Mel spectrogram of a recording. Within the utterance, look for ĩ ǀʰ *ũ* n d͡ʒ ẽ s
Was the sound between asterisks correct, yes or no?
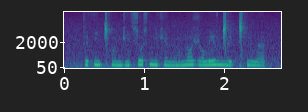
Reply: no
